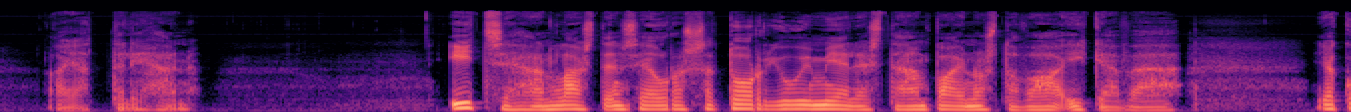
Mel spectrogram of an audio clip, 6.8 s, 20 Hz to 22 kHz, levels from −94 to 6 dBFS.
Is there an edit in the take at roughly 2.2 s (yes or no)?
no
